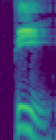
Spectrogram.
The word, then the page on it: bi4: mandarin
